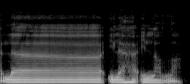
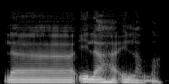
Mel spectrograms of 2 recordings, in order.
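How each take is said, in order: The two takes are said the same way.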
